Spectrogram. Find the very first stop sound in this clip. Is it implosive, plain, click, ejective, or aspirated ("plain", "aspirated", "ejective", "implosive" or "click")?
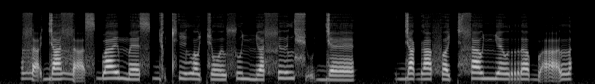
plain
